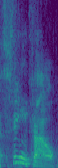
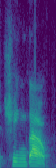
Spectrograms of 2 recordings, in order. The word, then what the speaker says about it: Tsingtao: A Tsingtao. That's completely incorrect. So how right? I'll educate the faithful out there. You'd call this a Qingdao.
